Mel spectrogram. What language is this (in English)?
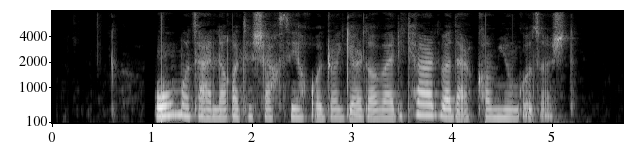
Persian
